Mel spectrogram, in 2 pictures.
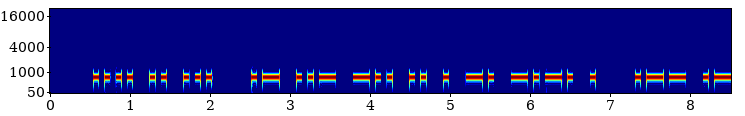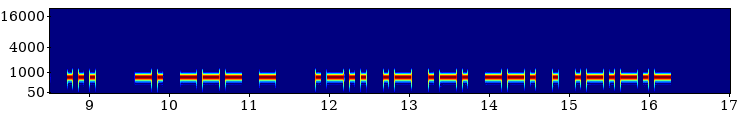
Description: Morse code, heard as a keyed tone, about 17 wpm, 700 Hz. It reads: HIS AUDIENCE WAS NOT LARGE.
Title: Sentences from Top 1000 Words - Review Part 5 - 17wpm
